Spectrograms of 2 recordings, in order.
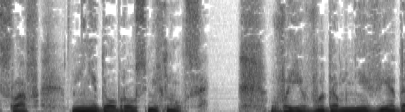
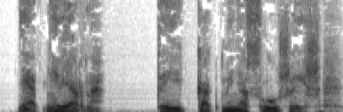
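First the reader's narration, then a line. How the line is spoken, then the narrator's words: Angry speech. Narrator (Russian): сердито произнес Святослав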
